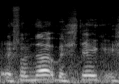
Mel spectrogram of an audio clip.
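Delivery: very high-pitched words drawn out by a yawn. Speaking about someone's grade result, talking through a yawn. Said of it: "sorry, I'm yawning".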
